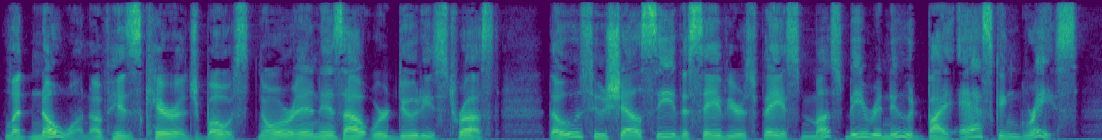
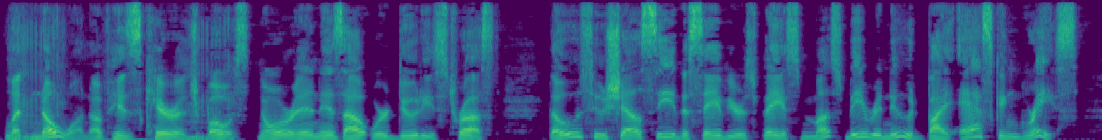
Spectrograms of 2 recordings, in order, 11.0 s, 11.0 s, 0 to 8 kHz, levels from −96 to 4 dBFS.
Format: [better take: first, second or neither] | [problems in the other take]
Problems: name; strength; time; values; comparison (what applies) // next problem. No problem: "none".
first | noise reduction (classical method Wiener filter)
